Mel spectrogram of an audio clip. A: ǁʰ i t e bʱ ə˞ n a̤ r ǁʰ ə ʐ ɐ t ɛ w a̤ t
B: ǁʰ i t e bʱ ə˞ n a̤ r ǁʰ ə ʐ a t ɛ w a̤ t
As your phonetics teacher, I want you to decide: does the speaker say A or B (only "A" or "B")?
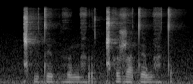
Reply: B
